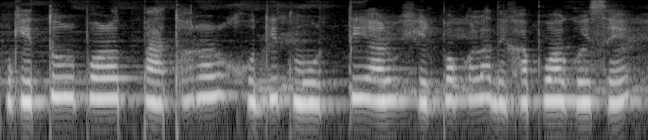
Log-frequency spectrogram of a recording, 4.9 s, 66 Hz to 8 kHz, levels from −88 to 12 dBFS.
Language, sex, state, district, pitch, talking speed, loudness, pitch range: Assamese, female, Assam, Sonitpur, 255 Hz, 135 wpm, -14 LUFS, 245-275 Hz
